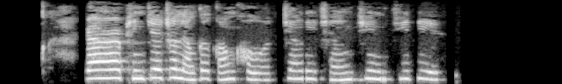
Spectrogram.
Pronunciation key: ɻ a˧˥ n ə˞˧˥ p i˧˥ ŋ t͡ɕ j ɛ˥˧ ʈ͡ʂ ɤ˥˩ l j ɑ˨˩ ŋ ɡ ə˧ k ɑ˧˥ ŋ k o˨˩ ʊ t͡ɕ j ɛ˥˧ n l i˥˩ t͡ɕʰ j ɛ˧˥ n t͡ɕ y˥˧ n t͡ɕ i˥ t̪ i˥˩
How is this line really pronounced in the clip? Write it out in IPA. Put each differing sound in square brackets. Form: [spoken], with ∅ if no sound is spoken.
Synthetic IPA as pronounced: ɻ a˧˥ n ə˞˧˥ [pʰ] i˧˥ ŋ t͡ɕ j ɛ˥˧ ʈ͡ʂ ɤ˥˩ l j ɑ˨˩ ŋ ɡ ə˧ k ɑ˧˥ ŋ [kʰ] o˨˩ ʊ t͡ɕ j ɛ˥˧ n l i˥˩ t͡ɕʰ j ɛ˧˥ n t͡ɕ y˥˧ n t͡ɕ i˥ t̪ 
